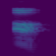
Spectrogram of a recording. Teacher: एक ही मध्य स्वर है, आ। छोटा आ जो है, इसमें क्या है, इसमें जीभ के बीच का हिस्सा यूज होता है।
